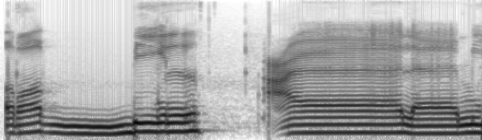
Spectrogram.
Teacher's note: Ya, lamnya memang tidak memantul tapi diputus suara L-nya. Jadi kayak ada jedah hening antara lam sukun dengan ain.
